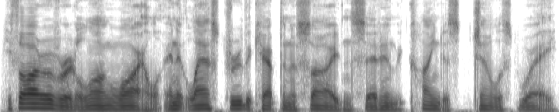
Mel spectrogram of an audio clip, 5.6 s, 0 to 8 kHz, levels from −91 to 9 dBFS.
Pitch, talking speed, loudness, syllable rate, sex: 85 Hz, 225 wpm, -19 LUFS, 5.3 syllables/s, male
